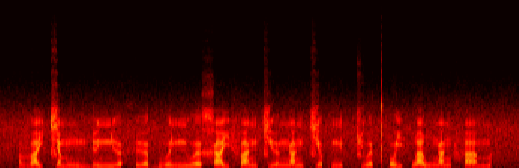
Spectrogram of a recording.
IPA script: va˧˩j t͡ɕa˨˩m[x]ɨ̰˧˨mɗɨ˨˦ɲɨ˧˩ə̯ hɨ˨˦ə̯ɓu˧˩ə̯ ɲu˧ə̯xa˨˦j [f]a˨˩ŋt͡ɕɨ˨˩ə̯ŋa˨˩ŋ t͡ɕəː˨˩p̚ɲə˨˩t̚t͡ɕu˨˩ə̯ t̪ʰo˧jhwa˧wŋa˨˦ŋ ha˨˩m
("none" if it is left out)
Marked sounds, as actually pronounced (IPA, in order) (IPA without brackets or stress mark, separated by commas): ŋ, f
